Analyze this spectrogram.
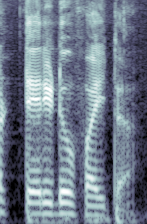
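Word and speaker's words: Pteridophyta: हैं उसे हमने कहा टेरिडोफाइटा देखिए यहां पर पी से लिखा है हमने लेकिन पढ़ेंगे टी से क्यों क्योंकि उसके पीछे का कारण है पी यहां पर क्या है साइलेंट है टेरिडोफाइटा इसको हिंदी में भी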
